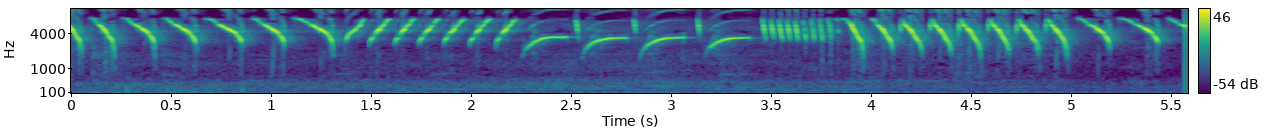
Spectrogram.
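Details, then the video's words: Gacor canary singing long ngerol song, a tutor for young birds: dense runs of high falling notes, a few rounded upslurred whistles, a buzzy burst, then quick repeated sweeps. "kenari gacor panjang TEMBAKAN NGEROL"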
